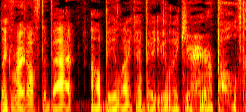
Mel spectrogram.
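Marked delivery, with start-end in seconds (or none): 1.4-2.5 low, rough, deep, raspy, creepy voice. Describing the opening line they often use, in a put-on deep raspy creepy voice. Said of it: "in that deep, raspy, creepy voice".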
